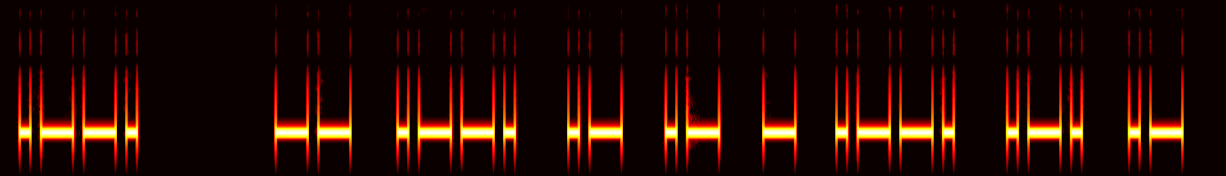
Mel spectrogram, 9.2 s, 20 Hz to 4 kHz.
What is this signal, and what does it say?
Morse code, heard as a keyed tone, about 15 wpm, spaced as for 13 wpm, 600 Hz. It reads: P MPAATPRA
